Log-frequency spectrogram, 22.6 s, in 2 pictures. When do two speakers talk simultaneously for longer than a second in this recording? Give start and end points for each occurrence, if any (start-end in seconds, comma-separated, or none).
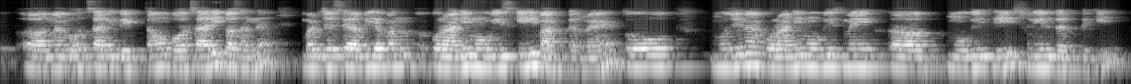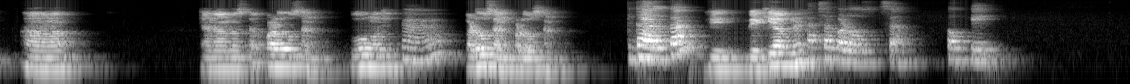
none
